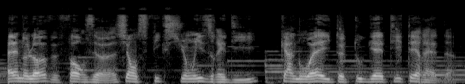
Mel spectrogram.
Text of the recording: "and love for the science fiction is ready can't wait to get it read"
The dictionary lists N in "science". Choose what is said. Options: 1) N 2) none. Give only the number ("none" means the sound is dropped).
2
